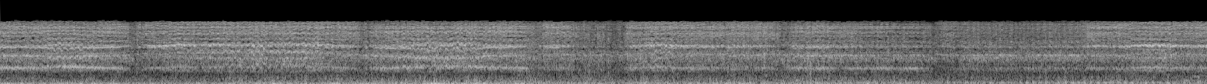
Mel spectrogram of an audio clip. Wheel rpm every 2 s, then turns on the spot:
200, 190, 200, 200, 200, 200.
none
